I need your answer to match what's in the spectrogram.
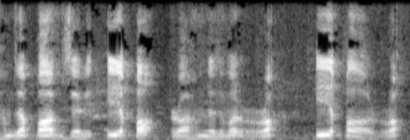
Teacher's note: জিহ্বার গোড়া এবং তার বরাবর উপরের তালুর সঙ্গে লাগিয়ে এই মাখরাজটা আসবে। অবশ্যই জিহ্বার গোড়াটা উপরের তালুর সঙ্গে লাগিয়ে উচ্চারণ করতে হবে।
